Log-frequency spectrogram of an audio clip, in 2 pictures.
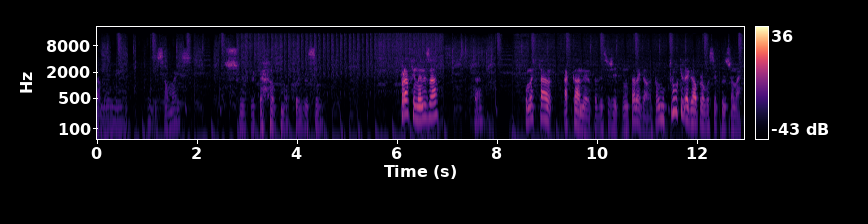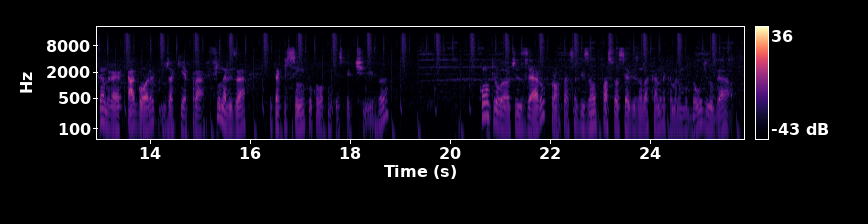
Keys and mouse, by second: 1.0 r, 1.3 click, 1.5 r, 2.5 r, 4.4 ctrl+middle click, 4.7 ctrl+middle click, 5.3-7.8 ctrl+middle click, 5.9 ctrl+s, 6.2 middle click, 8.7 KP_0, 11.0 KP_0, 11.9 middle click, 15.3 ctrl+middle click, 16.6 KP_5, 17.4 middle click, 18.7 ctrl+middle click, 19.3 shift+middle click, 21.4 ctrl+alt+KP_0, 24.3 KP_0, 24.9 middle click.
